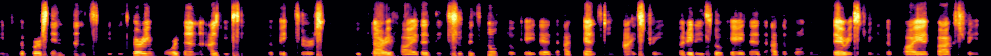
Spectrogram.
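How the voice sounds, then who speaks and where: A woman's voice: fairly low pitch, steady tone, brisk, pushed and bright, no echo, poor audio. A woman objector on a video call, earnest and hesitant, her audio breaking up and fading in and out. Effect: choppy online call audio, breaking up and fading in and out. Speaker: objector speaking for a residents' association. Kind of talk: formal statement at a council meeting.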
